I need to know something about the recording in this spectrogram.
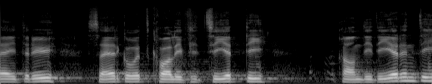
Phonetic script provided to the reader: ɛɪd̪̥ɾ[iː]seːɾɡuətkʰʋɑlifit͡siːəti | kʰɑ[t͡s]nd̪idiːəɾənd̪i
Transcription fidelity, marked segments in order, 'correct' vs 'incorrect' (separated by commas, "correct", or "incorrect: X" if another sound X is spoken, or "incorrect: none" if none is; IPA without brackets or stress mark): incorrect: yː, incorrect: none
